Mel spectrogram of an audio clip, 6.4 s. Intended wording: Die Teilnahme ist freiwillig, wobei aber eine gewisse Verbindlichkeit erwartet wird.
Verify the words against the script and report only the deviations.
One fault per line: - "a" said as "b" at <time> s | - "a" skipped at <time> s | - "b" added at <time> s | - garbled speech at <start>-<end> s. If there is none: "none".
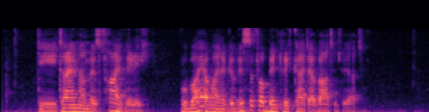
none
